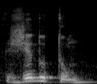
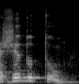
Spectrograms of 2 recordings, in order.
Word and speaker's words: Jedutum: está escrito assim ao mestre de canto para jedutum Salmo de Davi Então esse título nos fala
